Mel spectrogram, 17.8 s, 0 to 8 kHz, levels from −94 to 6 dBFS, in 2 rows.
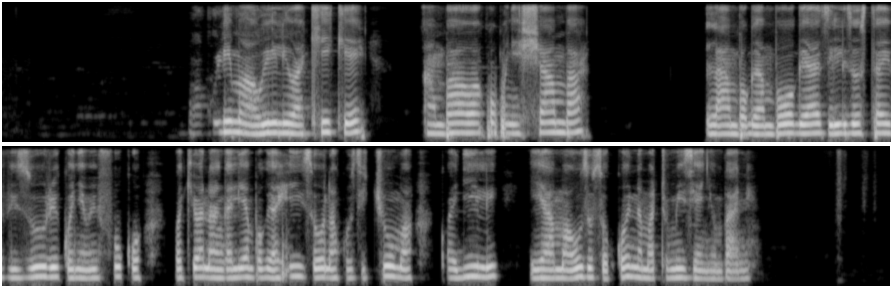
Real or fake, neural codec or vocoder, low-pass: real; none; 7.2 kHz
